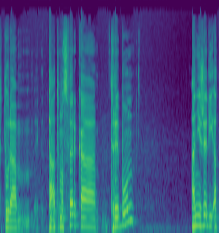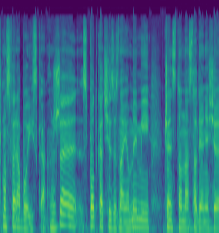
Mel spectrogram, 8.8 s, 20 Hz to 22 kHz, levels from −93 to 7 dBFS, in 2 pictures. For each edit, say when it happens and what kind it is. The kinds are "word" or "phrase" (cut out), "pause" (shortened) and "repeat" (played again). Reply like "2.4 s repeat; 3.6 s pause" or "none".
none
